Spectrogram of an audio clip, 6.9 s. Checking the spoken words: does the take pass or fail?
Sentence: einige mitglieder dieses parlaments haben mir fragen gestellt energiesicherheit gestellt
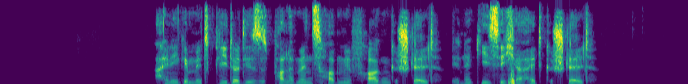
pass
